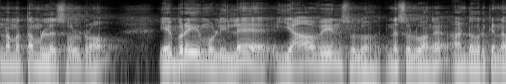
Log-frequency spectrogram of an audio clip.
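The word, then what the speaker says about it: Yahweh: யாவே அப்படின்னா எபிரேய மொழியில் இப்படி தான் சொல்லணும், கரெக்டாக சொன்னான்.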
